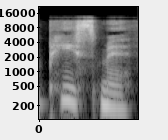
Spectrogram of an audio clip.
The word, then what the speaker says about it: Psmith: "I am Peacemouth," said the old Itonian reverently. "There is a preliminary P before the name. This however is silent like the tomb compare such words as tarmaggan psalm and thusis.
